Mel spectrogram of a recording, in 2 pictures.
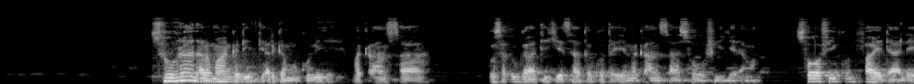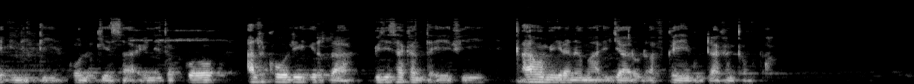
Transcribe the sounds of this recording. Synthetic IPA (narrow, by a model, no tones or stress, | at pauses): suːɾaːnɐɾmaːŋɡɐd̪iːt̪ːɪɐɾɡɐmʊkʊnɪmɐkʼaːnsaː | kʊsɐᶑʊɡaːt̪iːkeːsːaːt̪ɔkːɔt̪ɐʔeːmɐkʼaːnsaːso̞ːfiːd͡ʒɛᶑɐmɐ | so̞ːfiːŋkʊnfaːjɪd̪aːle̞ːʔɪnːɪt̪ːɪho̞ːlʊke̞ːsːaːʔɪnːɪt̪ɔkːoː | ʔɐlkʰo̞ːliːʔɪrːaːbɪd͡ʒɪsakɐnt̪ɐʔe̞ːfɪ | kʼaːmɐmiːɾɐnɐmaːʔɪd͡ʒaːɾuːᶑaːfɡ̥ɐʔe̞ːɡʊd̪ːaːkɐŋkʼɐbʊᶑɐ̥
